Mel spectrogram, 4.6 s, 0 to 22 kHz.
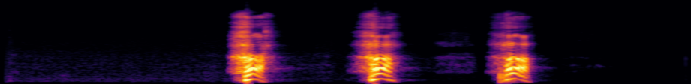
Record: {"exhalation_length": "4.6 s", "exhalation_amplitude": 32768, "exhalation_signal_mean_std_ratio": 0.25, "survey_phase": "beta (2021-08-13 to 2022-03-07)", "age": "45-64", "gender": "Male", "wearing_mask": "No", "symptom_cough_any": true, "symptom_runny_or_blocked_nose": true, "symptom_headache": true, "symptom_change_to_sense_of_smell_or_taste": true, "symptom_loss_of_taste": true, "symptom_onset": "3 days", "smoker_status": "Never smoked", "respiratory_condition_asthma": false, "respiratory_condition_other": false, "recruitment_source": "Test and Trace", "submission_delay": "1 day", "covid_test_result": "Positive", "covid_test_method": "RT-qPCR"}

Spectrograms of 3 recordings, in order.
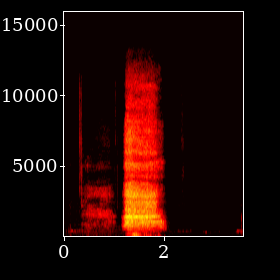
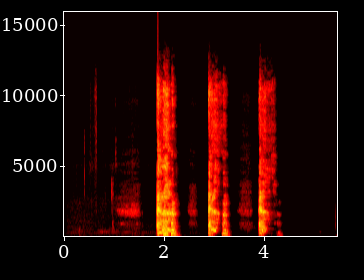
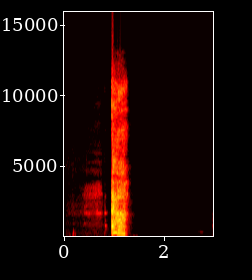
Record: {"exhalation_length": "3.6 s", "exhalation_amplitude": 25113, "exhalation_signal_mean_std_ratio": 0.37, "three_cough_length": "5.5 s", "three_cough_amplitude": 32768, "three_cough_signal_mean_std_ratio": 0.3, "cough_length": "3.0 s", "cough_amplitude": 32768, "cough_signal_mean_std_ratio": 0.24, "survey_phase": "beta (2021-08-13 to 2022-03-07)", "age": "65+", "gender": "Female", "wearing_mask": "No", "symptom_cough_any": true, "symptom_fatigue": true, "symptom_other": true, "smoker_status": "Ex-smoker", "respiratory_condition_asthma": false, "respiratory_condition_other": false, "recruitment_source": "Test and Trace", "submission_delay": "1 day", "covid_test_result": "Positive", "covid_test_method": "RT-qPCR", "covid_ct_value": 27.4, "covid_ct_gene": "ORF1ab gene"}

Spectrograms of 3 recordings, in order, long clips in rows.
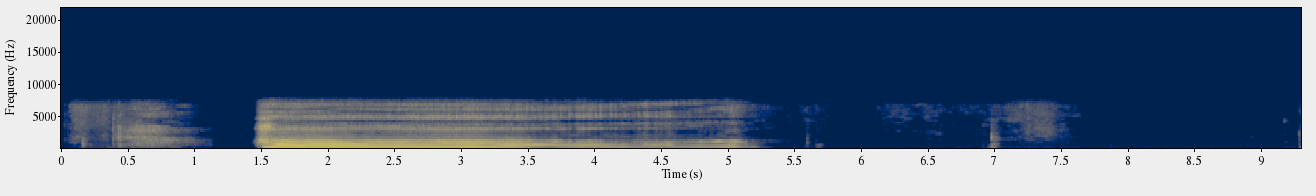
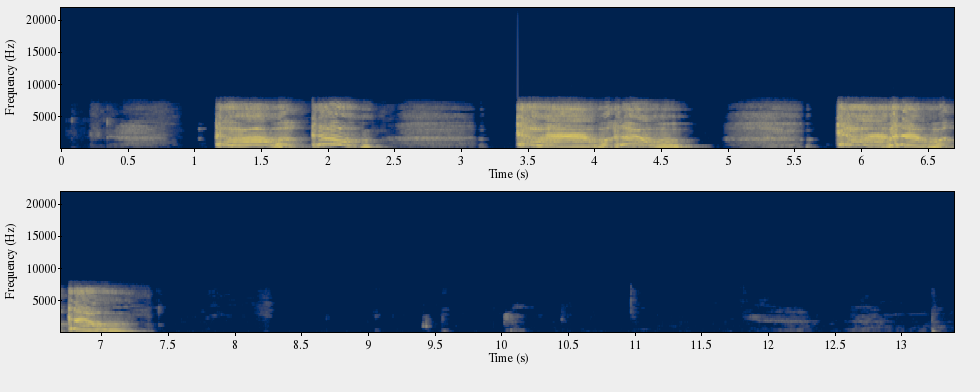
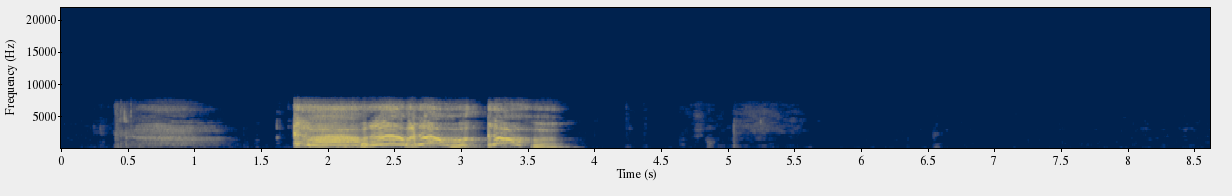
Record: {"exhalation_length": "9.3 s", "exhalation_amplitude": 29408, "exhalation_signal_mean_std_ratio": 0.46, "three_cough_length": "13.4 s", "three_cough_amplitude": 32768, "three_cough_signal_mean_std_ratio": 0.45, "cough_length": "8.6 s", "cough_amplitude": 32208, "cough_signal_mean_std_ratio": 0.39, "survey_phase": "beta (2021-08-13 to 2022-03-07)", "age": "45-64", "gender": "Female", "wearing_mask": "No", "symptom_none": true, "smoker_status": "Ex-smoker", "respiratory_condition_asthma": false, "respiratory_condition_other": true, "recruitment_source": "REACT", "submission_delay": "3 days", "covid_test_result": "Negative", "covid_test_method": "RT-qPCR"}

